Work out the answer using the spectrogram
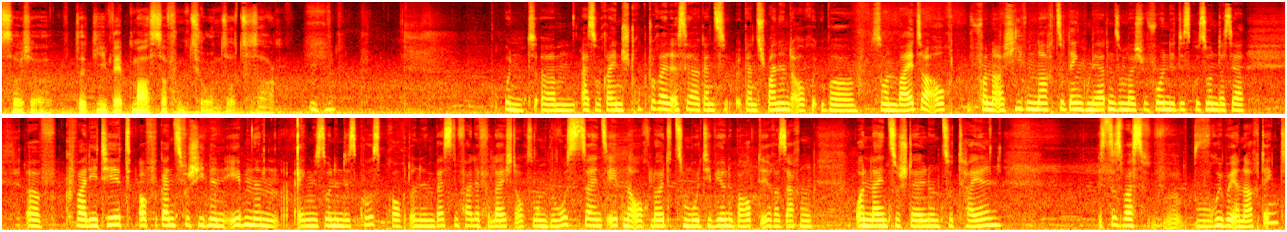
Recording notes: The interviews were recorded at the the annual meeting of the Bundesverband Freier Radios (BFR) in Potsdam in November 2014. The interviews were recorded at the the annual meeting of the Bundesverband Freier Radios (BFR) in Potsdam in November 2014.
